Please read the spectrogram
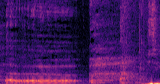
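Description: A person burping once, a drawn-out burp of about a second. A low thump follows near the end.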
